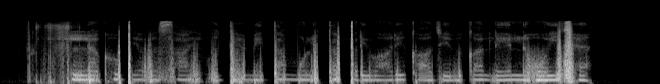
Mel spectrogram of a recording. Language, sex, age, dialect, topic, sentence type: Maithili, female, 18-24, Eastern / Thethi, banking, statement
